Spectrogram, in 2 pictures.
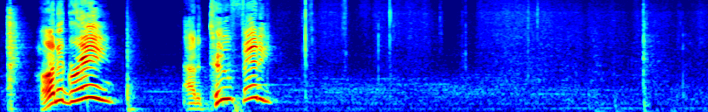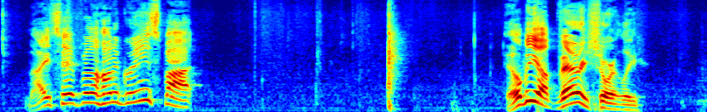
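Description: Trading cards are set down on a table with a soft tap.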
